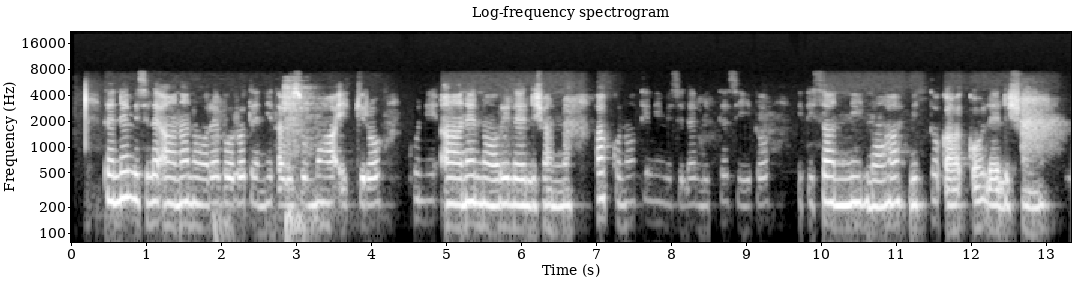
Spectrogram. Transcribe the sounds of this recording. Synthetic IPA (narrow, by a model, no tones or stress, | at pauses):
t̪ɛnːɛmɪsɪlɛʔaːnɐnoːɾɛbɔrːɔt̪ɛnːɪt̪ʼɐbɪsʊmːɔhɐʔɪkːɪɾɔ | kʊnɪaːnɛno̞ːɾɪle̞ːlːɪʃɐnːɔhɐkːʊnɔt̪ɪnɪmɪsɪlɛmɪt̪ːɛsiːt̪ɔ | ɪt̪ɪsɐnːɪnoːɦɐmɪt̪ːɔkʼa̰ːkʼːɔle̞ːlːɪʃɐnːɔ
